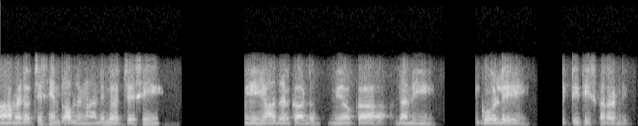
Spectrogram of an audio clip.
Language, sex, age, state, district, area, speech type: Telugu, male, 18-30, Telangana, Hyderabad, urban, conversation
